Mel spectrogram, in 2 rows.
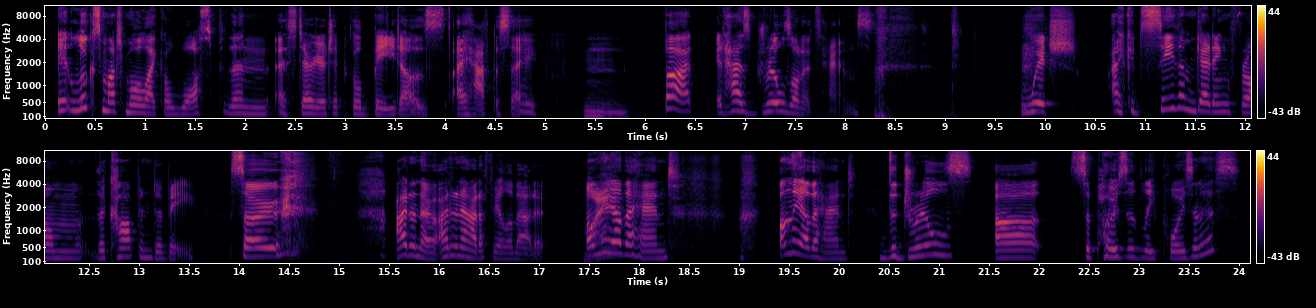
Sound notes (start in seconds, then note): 8.3 quietly laughing; 14.1 laughing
